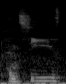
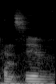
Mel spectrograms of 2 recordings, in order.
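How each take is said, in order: First: It is said differently from the word 'pensive'. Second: It sounds just like the word 'pensive'. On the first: The speaker calls it right. "so penceive" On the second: The speaker calls it wrong. "Pensive just sounds like being pensive"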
